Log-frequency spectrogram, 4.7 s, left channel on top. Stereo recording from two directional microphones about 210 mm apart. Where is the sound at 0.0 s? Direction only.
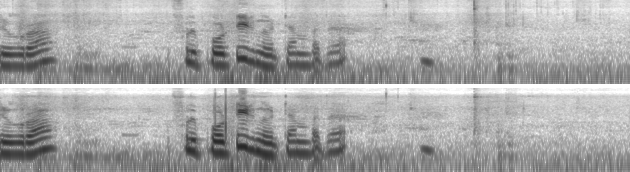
40° right (ahead or behind).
